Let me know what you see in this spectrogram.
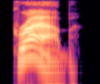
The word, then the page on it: grab: grǽb; グラブ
